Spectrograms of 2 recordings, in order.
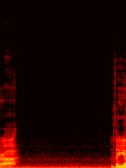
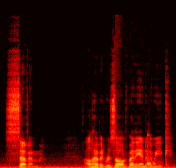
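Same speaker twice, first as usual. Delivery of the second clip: slurred cynical barfly; 3 semitones lower, 7 dB quieter than usual. Acted. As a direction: murmur it like a tired drunk at the bar. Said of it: "he just looks at her and goes".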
